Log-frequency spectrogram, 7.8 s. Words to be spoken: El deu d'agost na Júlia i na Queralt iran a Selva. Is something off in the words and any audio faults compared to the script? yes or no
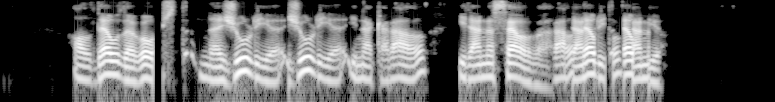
yes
